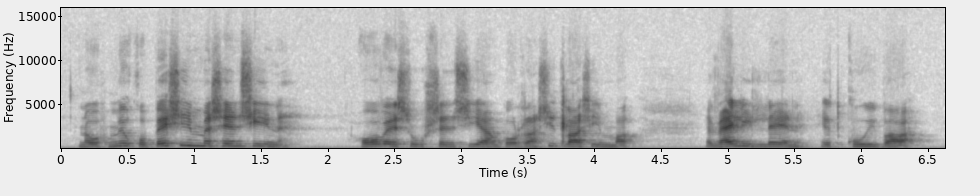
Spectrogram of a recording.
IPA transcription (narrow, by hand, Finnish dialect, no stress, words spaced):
no myø ko pesimːæ sen siːn oʋesuːs sen siɑmporsɑː sit lɑsimːɑ ʋælʲilːeːn jot kuiʋɑː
